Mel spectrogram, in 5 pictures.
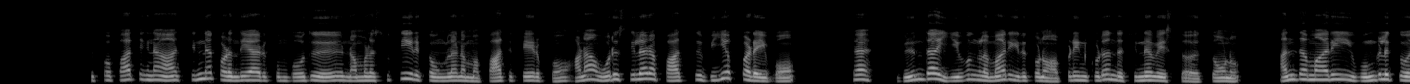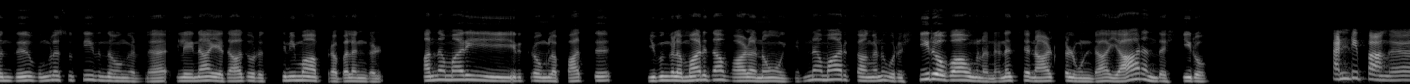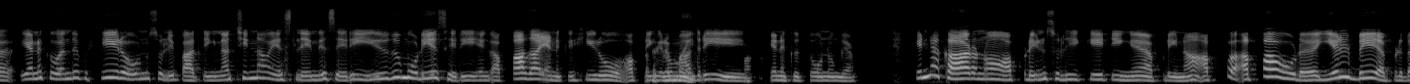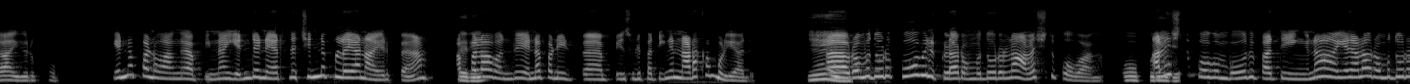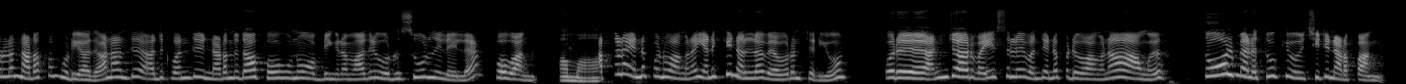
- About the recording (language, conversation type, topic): Tamil, podcast, உங்கள் குழந்தைப் பருவத்தில் உங்களுக்கு உறுதுணையாக இருந்த ஹீரோ யார்?
- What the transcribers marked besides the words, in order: surprised: "ஹ! இருந்தா இவங்கள மாரி இருக்கனும்! அப்டின்னு கூட இந்த சின்ன வயசுல தோணும்"; tapping; other noise; inhale; "ஆனா வந்துட்டு" said as "ஆனான்ட்டு"; other background noise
